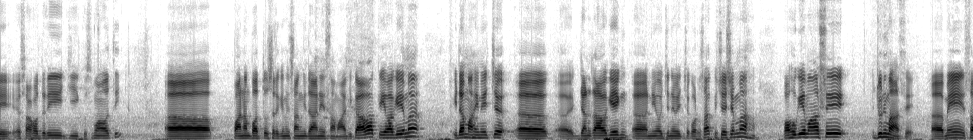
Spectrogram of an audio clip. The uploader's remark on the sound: Media Conference, Unedited. Colombo.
